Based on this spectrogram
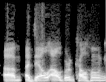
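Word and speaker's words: Adele Ahlberg Calhoun: I like the words are coming to me of Adele Alberg Calhoun. You introduced me to her writings. Is that, am I saying her name right? – I believe so, yes.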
